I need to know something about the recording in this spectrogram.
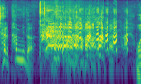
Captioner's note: laughing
